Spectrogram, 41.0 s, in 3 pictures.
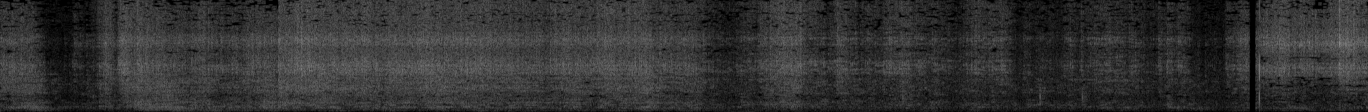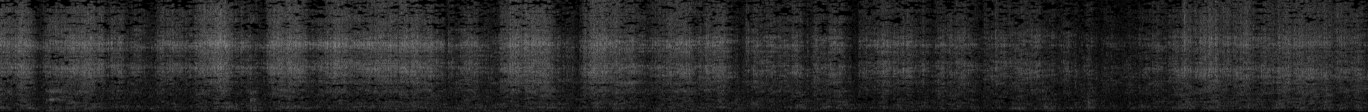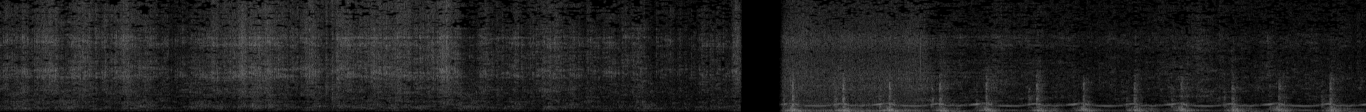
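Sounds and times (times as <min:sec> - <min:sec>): heavy rain on car: 0:00.0 - 0:41.0
faint irregular taps: 0:35.2 - 0:41.0.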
